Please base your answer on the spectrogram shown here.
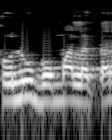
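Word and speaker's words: Tholu Bommalata: ये चीज है कि थोलू बोम्मा लट्टा, तोलू भी कहीं कहीं लिखा है, तो थोलू या तोलू आपका प्रोनाउंसिएशन जो भी हो, यह फिलहाल थोलू ज्यादा उपयुक्त लग रहा है।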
